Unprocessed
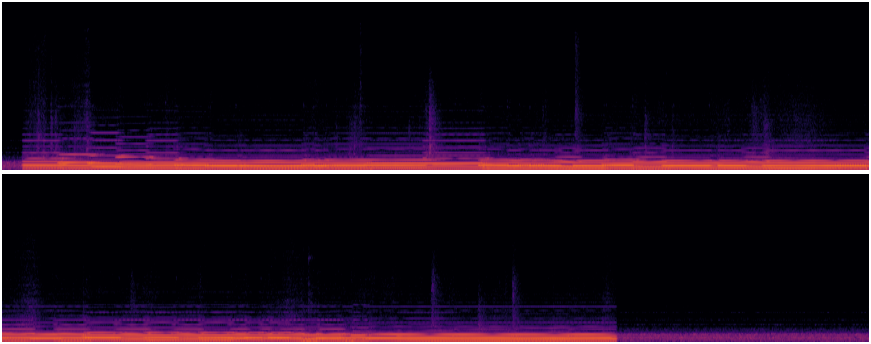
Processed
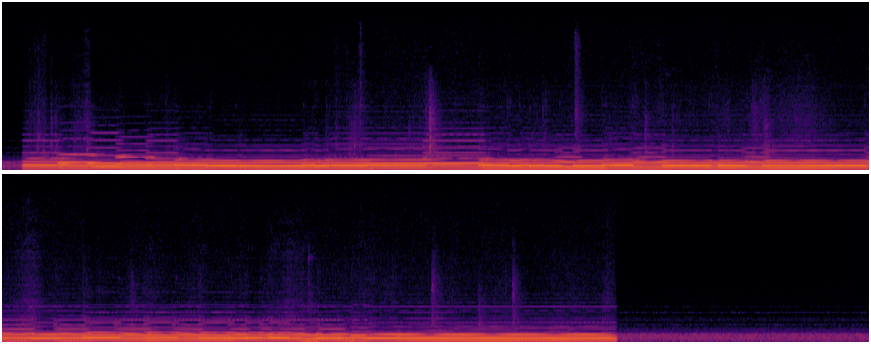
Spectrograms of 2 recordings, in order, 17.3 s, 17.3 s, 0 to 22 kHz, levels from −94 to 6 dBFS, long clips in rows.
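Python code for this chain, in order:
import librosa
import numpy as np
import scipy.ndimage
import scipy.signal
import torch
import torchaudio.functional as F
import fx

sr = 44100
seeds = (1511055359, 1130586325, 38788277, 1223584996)

y = fx.high_shelf(x, sr, hz=2300.0, db=fx.steps((0.0, 3.5), (3.23, 9.0)))
y = F.gain(torch.from_numpy(y), 1.0).numpy()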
